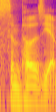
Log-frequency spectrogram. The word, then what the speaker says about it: Symposia: you go to symposia symposia by the way is still with a p silent P like in psychedelic you know cuz we're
